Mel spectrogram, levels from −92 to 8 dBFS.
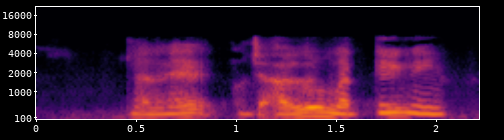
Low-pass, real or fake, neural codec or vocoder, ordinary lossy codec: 7.2 kHz; fake; codec, 16 kHz, 1 kbps, FreqCodec, smaller model; MP3, 48 kbps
